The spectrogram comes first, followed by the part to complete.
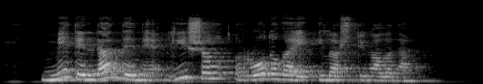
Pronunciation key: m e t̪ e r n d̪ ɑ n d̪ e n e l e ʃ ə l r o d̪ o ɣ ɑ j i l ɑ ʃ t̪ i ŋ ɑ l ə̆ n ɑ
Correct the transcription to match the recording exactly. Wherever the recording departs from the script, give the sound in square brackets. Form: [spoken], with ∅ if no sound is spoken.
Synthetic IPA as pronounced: m e t̪ e [∅] n d̪ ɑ n d̪ e n e l [i] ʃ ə l r o d̪ o ɣ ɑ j i l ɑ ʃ t̪ [y] ŋ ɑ l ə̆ n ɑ

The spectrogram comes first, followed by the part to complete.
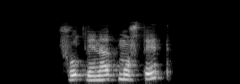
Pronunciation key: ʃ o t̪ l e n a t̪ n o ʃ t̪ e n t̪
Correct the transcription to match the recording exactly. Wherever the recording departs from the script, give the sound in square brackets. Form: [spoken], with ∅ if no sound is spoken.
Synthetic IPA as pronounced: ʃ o t̪ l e n a t̪ [m] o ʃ t̪ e [∅] t̪

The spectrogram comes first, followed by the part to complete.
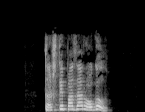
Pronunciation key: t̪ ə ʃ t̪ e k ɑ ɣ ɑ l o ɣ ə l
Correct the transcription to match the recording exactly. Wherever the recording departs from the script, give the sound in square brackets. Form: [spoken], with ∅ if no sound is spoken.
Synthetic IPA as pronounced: t̪ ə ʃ t̪ e [p] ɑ [z] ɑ [ɾ] o ɣ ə l

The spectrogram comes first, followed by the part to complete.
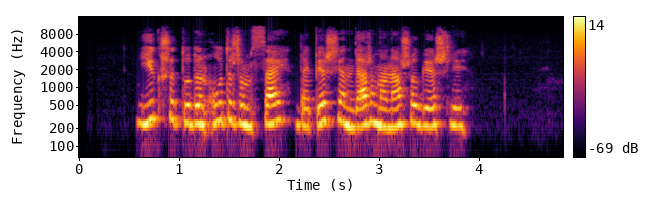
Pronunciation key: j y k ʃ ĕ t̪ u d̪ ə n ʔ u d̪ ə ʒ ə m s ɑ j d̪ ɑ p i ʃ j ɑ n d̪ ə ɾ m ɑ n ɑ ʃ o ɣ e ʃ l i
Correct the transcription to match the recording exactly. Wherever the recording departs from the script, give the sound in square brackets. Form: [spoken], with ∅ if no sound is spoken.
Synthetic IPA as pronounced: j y k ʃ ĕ t̪ u d̪ ə n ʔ u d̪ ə ʒ ə m s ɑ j d̪ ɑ p [e] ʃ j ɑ n d̪ [ɑ] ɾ m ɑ n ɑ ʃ o ɣ e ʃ l i

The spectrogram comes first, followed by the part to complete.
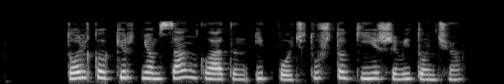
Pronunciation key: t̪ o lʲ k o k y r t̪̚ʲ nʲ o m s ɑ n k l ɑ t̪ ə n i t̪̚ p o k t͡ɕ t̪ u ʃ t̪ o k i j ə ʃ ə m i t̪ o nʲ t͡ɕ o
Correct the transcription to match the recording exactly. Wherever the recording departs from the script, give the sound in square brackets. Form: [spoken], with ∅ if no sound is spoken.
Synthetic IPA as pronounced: t̪ o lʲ k o k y r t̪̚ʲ nʲ o m s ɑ n k l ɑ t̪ ə n i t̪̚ p o [∅] t͡ɕ t̪ u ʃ t̪ o k i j ə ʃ ə m i t̪ o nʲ t͡ɕ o

